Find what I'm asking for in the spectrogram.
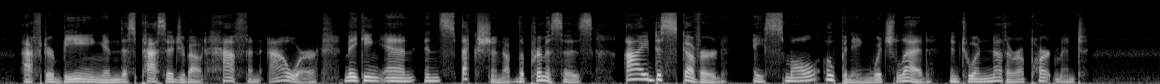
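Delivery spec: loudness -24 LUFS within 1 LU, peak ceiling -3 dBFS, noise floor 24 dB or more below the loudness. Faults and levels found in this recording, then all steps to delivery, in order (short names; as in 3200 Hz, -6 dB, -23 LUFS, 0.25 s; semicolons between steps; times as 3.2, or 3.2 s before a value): loudness -22.0 LUFS; peak -1.5 dBFS; loudness target -24.0 LUFS
-> gain -2 dB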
